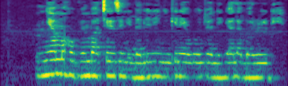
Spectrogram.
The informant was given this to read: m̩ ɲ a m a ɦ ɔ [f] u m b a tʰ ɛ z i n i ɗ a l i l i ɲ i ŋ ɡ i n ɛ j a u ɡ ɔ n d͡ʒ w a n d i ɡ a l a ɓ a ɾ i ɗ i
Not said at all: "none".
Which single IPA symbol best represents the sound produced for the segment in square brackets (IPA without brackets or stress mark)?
v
